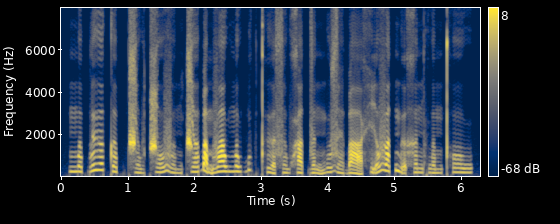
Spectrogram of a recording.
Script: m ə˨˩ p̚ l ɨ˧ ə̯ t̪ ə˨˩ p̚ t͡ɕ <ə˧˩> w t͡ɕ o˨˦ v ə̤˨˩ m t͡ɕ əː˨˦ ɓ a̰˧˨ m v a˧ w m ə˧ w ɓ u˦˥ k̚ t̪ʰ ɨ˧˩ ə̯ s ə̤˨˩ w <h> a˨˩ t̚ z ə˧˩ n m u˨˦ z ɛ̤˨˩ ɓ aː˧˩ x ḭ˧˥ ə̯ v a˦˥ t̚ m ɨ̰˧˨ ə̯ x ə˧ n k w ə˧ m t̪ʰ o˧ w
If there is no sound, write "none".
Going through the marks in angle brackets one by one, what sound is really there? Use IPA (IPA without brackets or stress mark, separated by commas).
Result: ə̤˨˩, x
